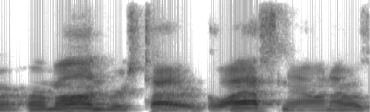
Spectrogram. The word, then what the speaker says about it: Glasnow: The pronunciation on Baseball Reference says Glass-now.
